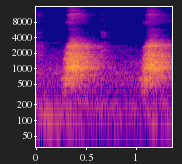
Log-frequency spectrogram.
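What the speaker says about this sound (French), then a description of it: "Je suis désolée pour le chien" A dog at home gives two loud, separate barks close by, spaced about three quarters of a second apart.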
